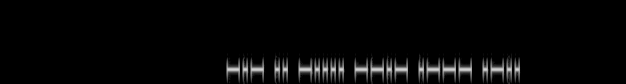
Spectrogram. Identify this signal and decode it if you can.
Morse code, heard as a keyed tone, about 32 wpm, 700 Hz. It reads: KI6QJL
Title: USA Call Signs - 6 Characters - Repeated 2x - 30wpm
